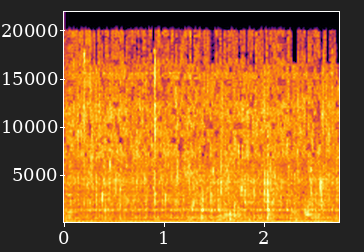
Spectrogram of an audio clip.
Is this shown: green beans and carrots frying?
yes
